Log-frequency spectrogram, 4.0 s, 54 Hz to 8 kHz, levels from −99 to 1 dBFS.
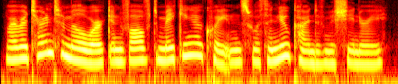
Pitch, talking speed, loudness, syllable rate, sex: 225 Hz, 210 wpm, -14 LUFS, 6.3 syllables/s, female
